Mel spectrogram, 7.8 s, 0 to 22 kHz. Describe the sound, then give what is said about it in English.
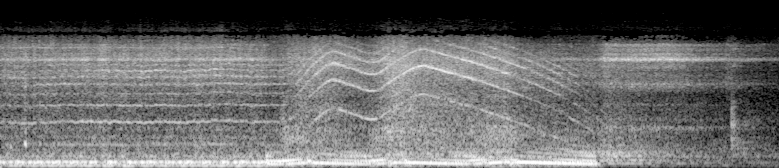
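A powerful supercharged V8 car engine running on nitro, with twin overhead tanks and 600 horsepower at the wheels, idles with a deep, steady rumble, then revs hard twice, pitch sweeping up and down with a whining blower tone, before cutting back to a fading idle. “Twin overhead tank. 600 horsepower through the wheel. With the blower.”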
